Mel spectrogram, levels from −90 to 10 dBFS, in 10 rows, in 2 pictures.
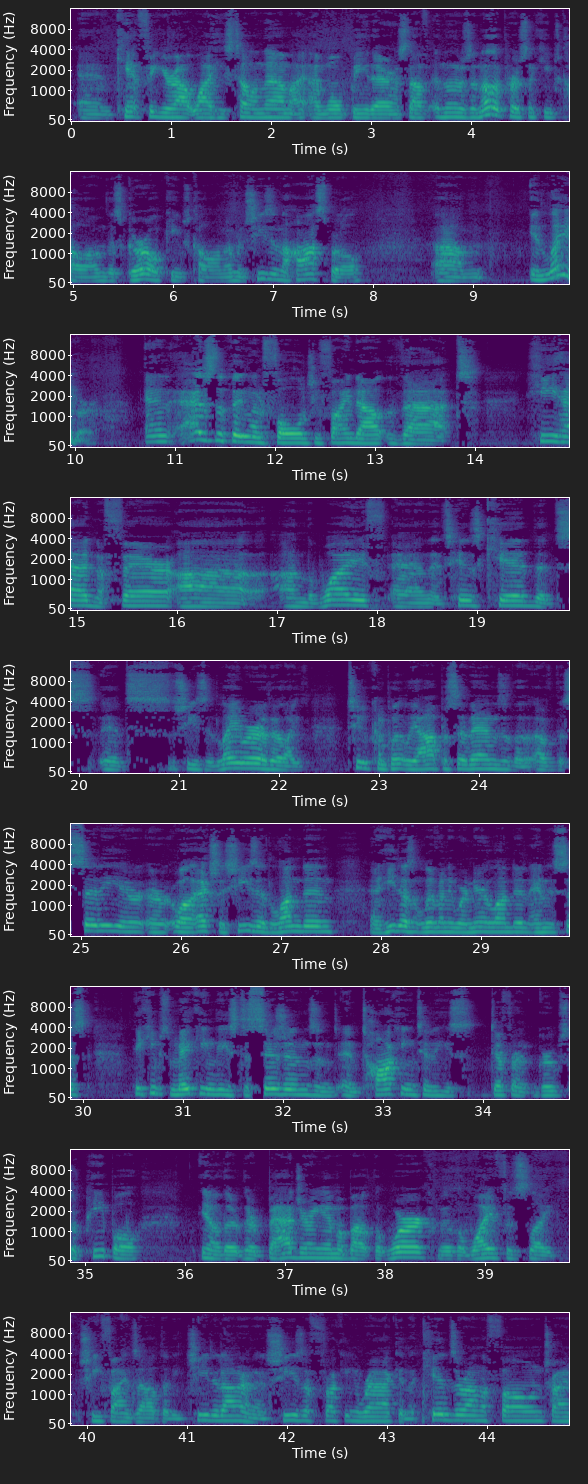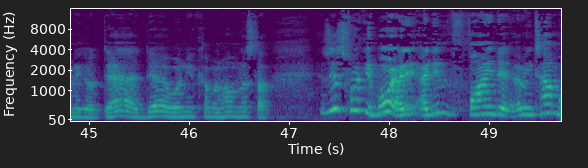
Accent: American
